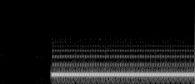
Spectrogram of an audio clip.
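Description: A steady electronic telephone tone begins abruptly about half a second in and holds at one unchanging pitch, loud and unbroken, as a phone call is placed.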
